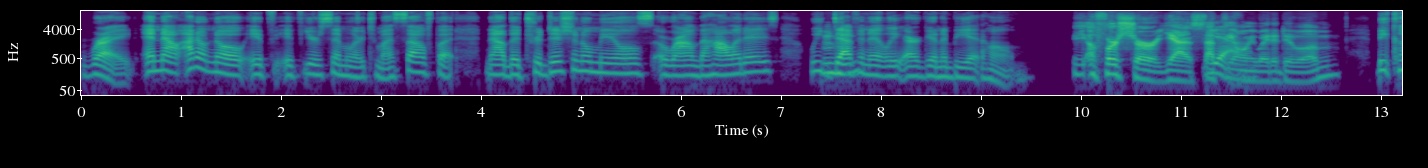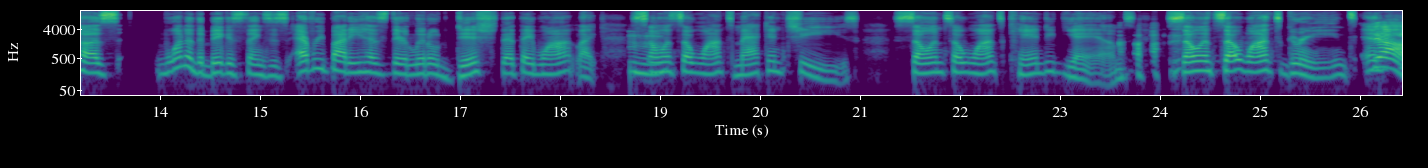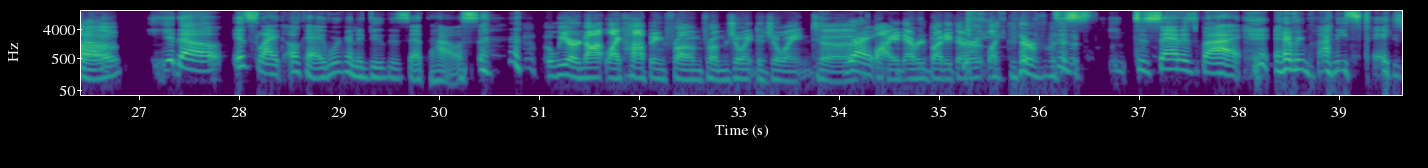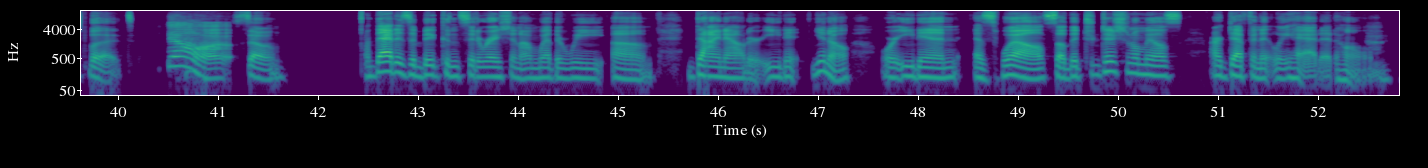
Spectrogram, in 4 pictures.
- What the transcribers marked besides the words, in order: other background noise; laugh; chuckle; laugh; laughing while speaking: "like, they're v"; laugh; laughing while speaking: "everybody's taste"
- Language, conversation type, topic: English, unstructured, What factors influence your choice between eating at home and going out to a restaurant?
- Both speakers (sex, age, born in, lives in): female, 60-64, United States, United States; male, 20-24, United States, United States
